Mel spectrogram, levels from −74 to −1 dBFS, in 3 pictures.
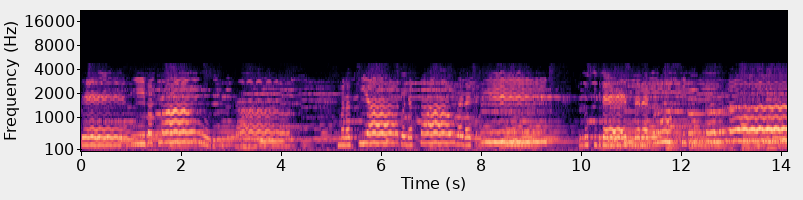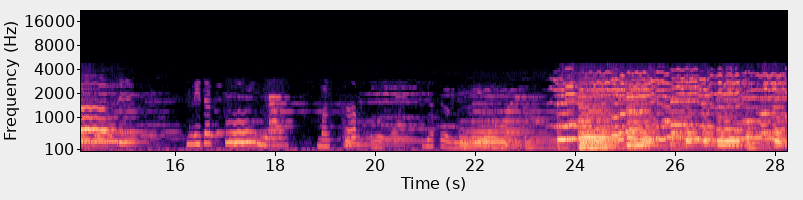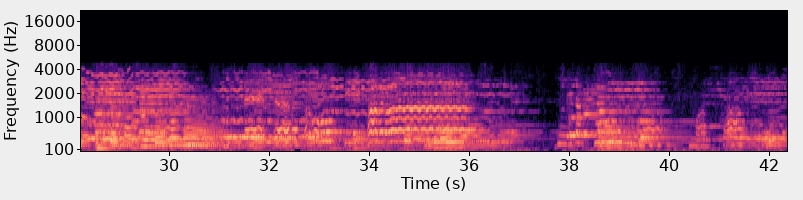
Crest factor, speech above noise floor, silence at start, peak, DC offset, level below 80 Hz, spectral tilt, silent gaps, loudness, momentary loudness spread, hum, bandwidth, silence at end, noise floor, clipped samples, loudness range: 16 dB; 28 dB; 0 s; 0 dBFS; under 0.1%; -44 dBFS; -4.5 dB/octave; none; -15 LUFS; 18 LU; none; 4.8 kHz; 0 s; -43 dBFS; under 0.1%; 10 LU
